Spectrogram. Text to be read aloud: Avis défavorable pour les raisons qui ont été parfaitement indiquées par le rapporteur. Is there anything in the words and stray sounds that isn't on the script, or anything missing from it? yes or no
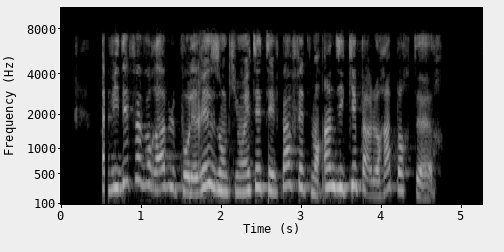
yes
